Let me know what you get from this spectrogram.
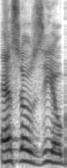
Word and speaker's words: sozo: The word saved in Greek is sodzo sozo. Okay, it's spelled S O Z O, but it's pronounced sozo.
